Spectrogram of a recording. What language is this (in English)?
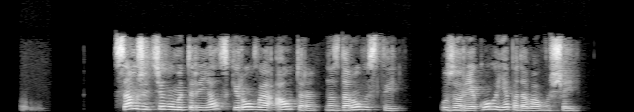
Belarusian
